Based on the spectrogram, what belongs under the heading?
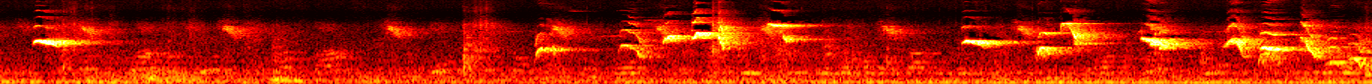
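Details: Chopi blackbird from Bahia singing persistently: bursts of clear whistled notes, some rising and some falling sharply, grouped into rapid phrases with short pauses, set against a faint steady low hum.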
